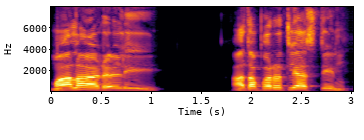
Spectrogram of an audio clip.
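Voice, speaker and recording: A male storyteller voicing a loud, joking village man who teases in a rustic dialect. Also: fairly high pitch, takes it slowly, voice pushed up. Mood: teasing.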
